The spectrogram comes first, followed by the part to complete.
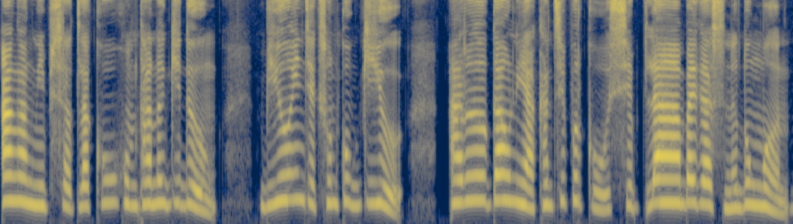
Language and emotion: Bodo, fearful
